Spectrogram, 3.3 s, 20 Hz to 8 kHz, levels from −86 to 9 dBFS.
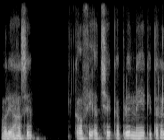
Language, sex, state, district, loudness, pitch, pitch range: Hindi, male, Bihar, Jahanabad, -18 LUFS, 150 Hz, 140-155 Hz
